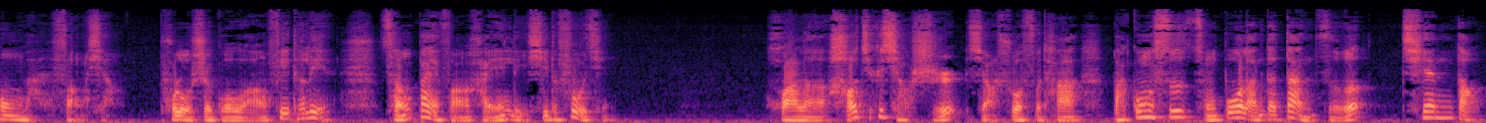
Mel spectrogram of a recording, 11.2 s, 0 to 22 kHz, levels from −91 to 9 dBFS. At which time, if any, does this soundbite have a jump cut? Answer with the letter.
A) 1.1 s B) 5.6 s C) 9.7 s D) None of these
A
